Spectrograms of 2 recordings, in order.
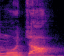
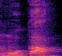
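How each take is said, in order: First: The middle consonant is a 'ch' sound. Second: The middle consonant is a 'k' sound. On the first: "मोका या मोचा आप कैसे भी pronounce कर सकते हैं" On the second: "मोका या मोचा आप कैसे भी प्रोनाउंस कर सकते हैं"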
